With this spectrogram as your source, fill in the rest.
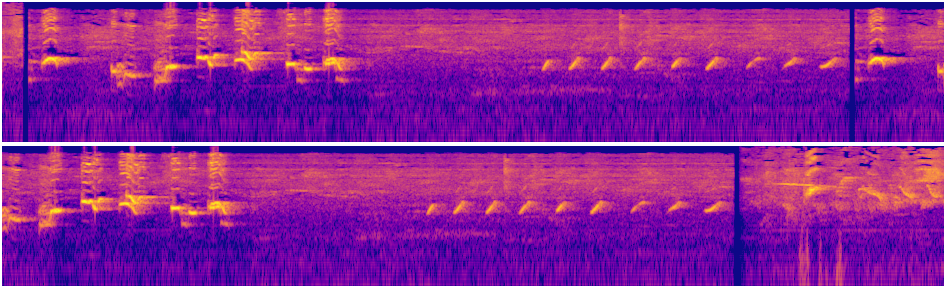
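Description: A pair of white-rumped shamas (murai batu) singing loudly and close, repeating bursts of rich whistled phrases followed by rapid trains of short chips, with a sharp rustle near the end.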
